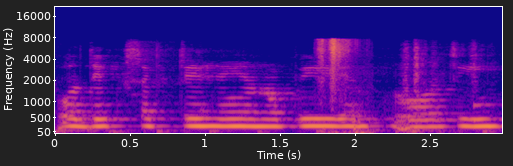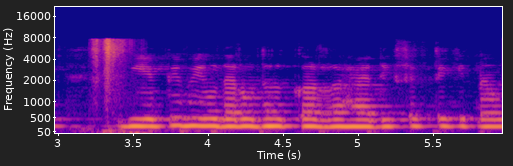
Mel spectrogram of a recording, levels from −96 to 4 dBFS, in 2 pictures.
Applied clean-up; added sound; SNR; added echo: none; Rattle (instrument); 4 dB; reverberation time 1.5 s.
